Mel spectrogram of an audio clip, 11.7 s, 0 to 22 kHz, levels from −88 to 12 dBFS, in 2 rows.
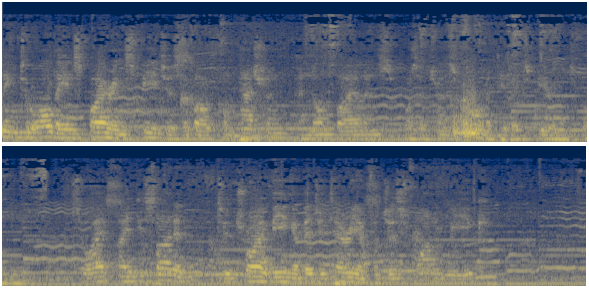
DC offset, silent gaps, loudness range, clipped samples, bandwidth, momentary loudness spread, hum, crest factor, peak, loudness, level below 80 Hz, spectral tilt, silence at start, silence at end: under 0.1%; none; 3 LU; under 0.1%; 15.5 kHz; 10 LU; none; 14 dB; 0 dBFS; -15 LUFS; -26 dBFS; -6.5 dB/octave; 0 s; 0 s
